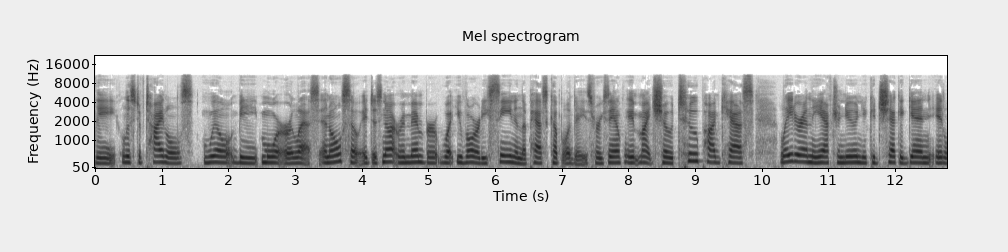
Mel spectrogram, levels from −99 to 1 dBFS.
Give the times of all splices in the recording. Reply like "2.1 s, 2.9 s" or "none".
7.9 s

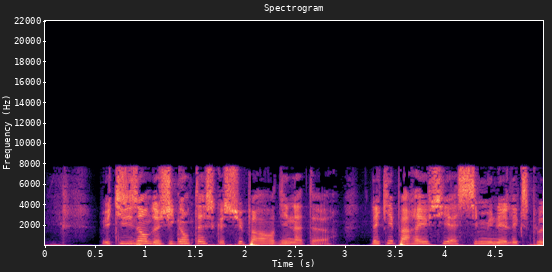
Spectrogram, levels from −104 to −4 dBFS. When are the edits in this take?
none

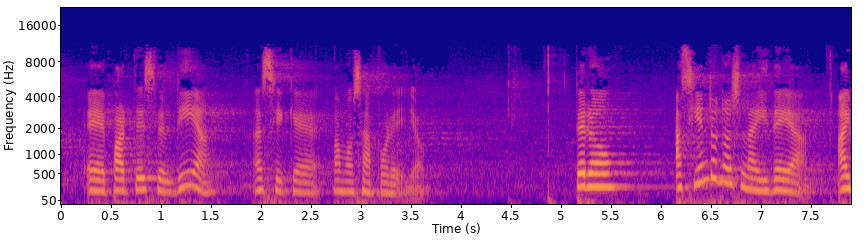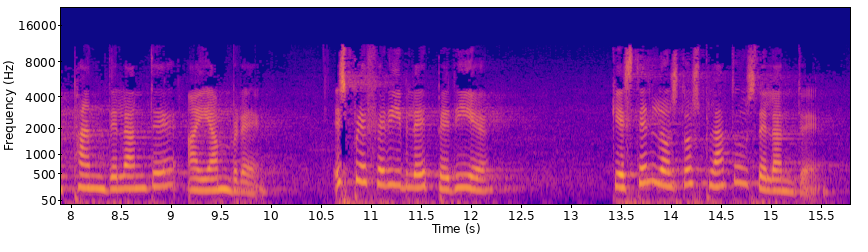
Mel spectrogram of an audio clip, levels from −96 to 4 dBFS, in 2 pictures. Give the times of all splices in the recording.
5.1 s

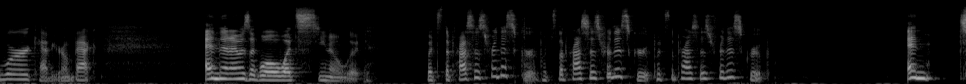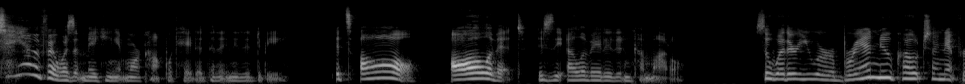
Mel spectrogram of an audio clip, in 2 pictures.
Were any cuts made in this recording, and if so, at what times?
none

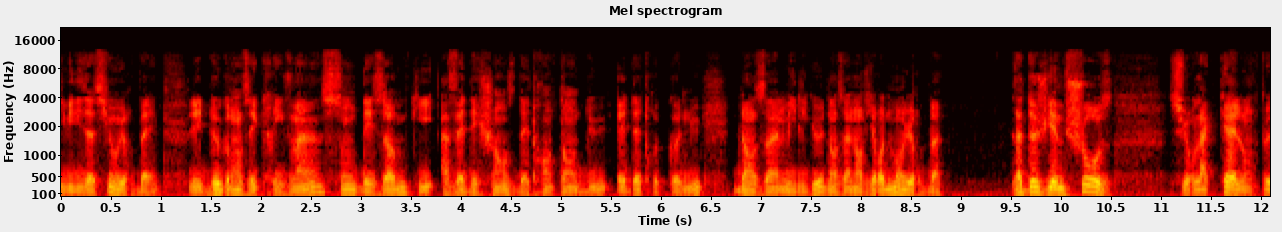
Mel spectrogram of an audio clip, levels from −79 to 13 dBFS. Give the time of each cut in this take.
1.3 s

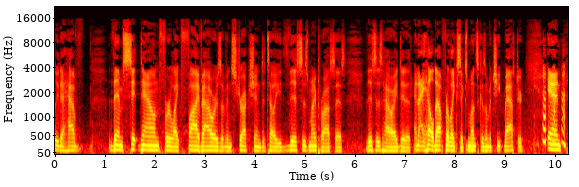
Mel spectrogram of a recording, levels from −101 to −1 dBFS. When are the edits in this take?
7.1 s

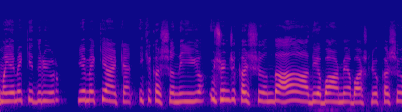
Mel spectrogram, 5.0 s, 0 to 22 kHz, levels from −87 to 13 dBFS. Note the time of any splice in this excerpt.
none

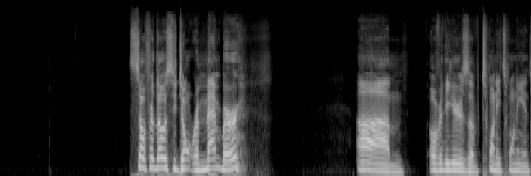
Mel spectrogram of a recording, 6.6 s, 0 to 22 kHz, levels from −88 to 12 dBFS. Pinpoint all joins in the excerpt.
none

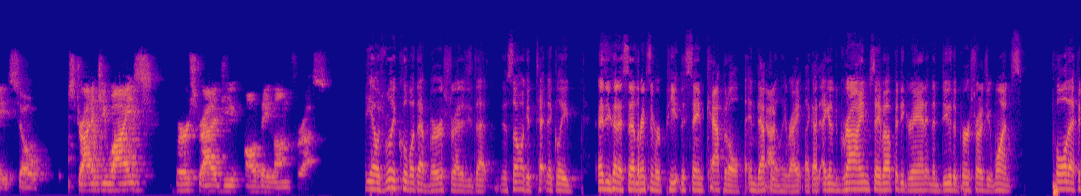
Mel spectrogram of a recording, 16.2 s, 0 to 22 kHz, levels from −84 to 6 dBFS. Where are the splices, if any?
none

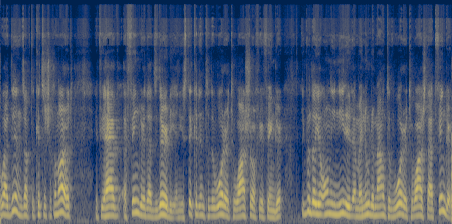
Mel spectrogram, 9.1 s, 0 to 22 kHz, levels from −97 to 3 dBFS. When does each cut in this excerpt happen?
none

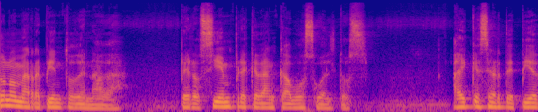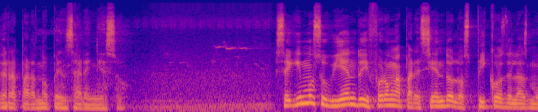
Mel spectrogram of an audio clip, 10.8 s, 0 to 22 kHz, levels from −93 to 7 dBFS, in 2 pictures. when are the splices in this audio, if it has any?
1.8 s

